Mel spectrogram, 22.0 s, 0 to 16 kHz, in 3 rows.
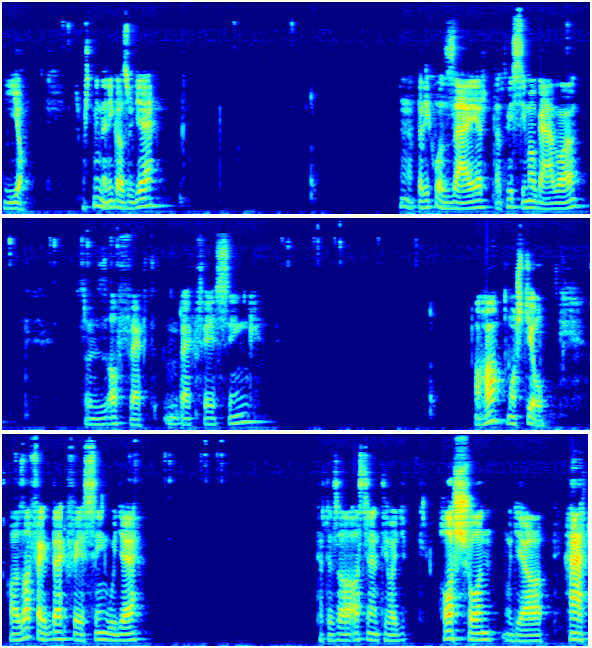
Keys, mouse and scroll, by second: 0.7 click, 1.5-2.5 alt+middle drag, 2.9-3.8 click, 3.8-5.1 alt+middle drag, 5.3 scroll up 1, 5.7 ctrl+z, 7.3-7.6 drag, 9.6 alt+middle click, 10.8 click, 12.7-13.6 alt+middle click, 13.8 ctrl+z, 14.8 click, 15.4 alt+middle click, 16.3 click.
